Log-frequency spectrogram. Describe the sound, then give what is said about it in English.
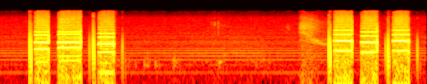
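Two quick bursts of three touch-tone keypad beeps, separated by a short pause with a faint rustle, each tone loud and crisp, as an area code and phone number are dialed for a prepaid calling card call. “Please enter the area code and phone number you wish to call.”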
